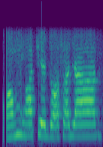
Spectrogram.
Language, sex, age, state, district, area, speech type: Bengali, female, 60+, West Bengal, Darjeeling, rural, conversation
